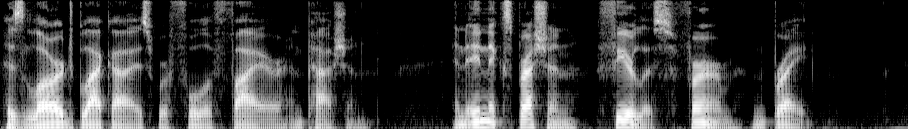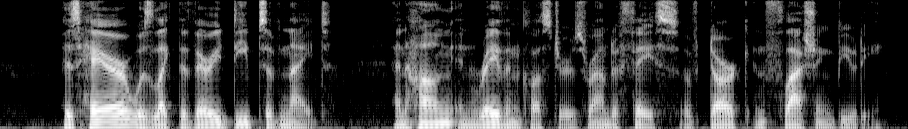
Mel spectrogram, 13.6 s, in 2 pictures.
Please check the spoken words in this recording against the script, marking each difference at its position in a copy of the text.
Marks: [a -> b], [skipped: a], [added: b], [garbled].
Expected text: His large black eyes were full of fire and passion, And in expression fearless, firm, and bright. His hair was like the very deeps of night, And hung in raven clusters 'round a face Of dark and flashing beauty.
His large black eyes were full of fire and passion, And in expression fearless, firm, and bright. His hair was like the very deeps of night, And hung in raven clusters 'round a face Of dark and flashing beauty.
